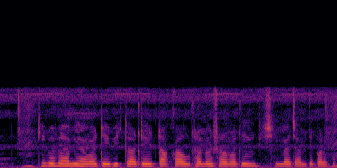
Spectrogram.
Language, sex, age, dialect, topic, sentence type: Bengali, female, 18-24, Rajbangshi, banking, question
